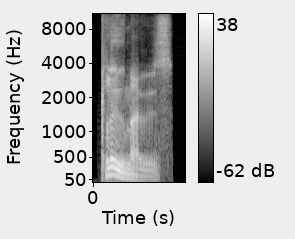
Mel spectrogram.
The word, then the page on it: plumose: British English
